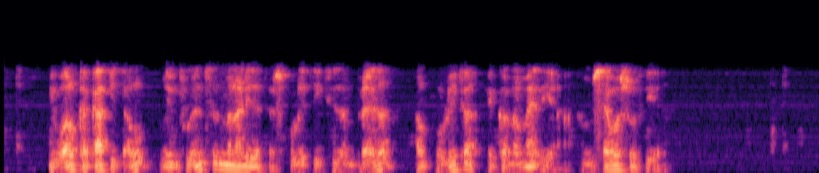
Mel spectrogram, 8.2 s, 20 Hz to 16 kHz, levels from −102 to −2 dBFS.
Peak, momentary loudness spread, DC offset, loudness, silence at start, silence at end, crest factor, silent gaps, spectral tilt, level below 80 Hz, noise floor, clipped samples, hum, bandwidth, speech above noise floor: -2 dBFS; 15 LU; under 0.1%; -23 LUFS; 0.5 s; 1.6 s; 24 dB; none; -10.5 dB/octave; -48 dBFS; -71 dBFS; under 0.1%; none; 4 kHz; 48 dB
